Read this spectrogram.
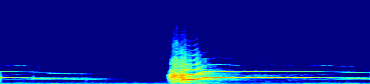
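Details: Wolf howl: the fading end of one steady, level howl, a short silence, then a new howl that bursts in roughly and holds a smooth, sustained tone to the end.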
